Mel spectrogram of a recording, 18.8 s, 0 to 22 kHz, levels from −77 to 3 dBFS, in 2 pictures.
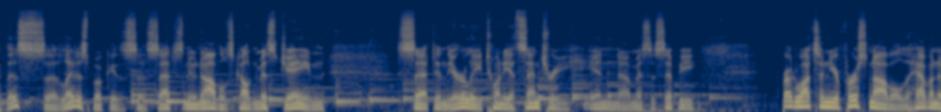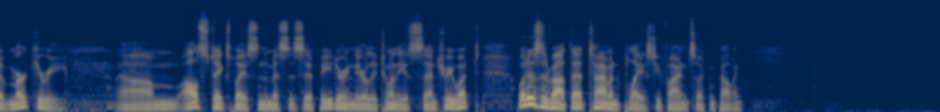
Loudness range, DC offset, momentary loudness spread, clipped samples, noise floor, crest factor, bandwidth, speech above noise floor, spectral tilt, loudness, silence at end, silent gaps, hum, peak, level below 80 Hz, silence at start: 4 LU; under 0.1%; 13 LU; under 0.1%; -71 dBFS; 20 dB; 16 kHz; 43 dB; -5.5 dB/octave; -28 LUFS; 2 s; none; none; -8 dBFS; -48 dBFS; 0 s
